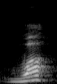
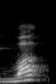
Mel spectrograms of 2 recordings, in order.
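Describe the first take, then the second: First: The syllable begins with a rounded-lip W sound. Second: The same.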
